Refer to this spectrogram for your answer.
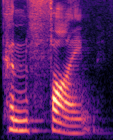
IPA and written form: kənˈfaɪn (confine)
